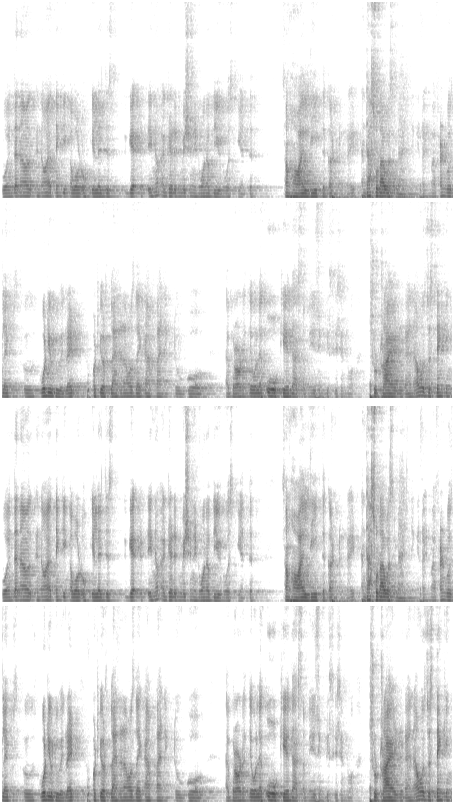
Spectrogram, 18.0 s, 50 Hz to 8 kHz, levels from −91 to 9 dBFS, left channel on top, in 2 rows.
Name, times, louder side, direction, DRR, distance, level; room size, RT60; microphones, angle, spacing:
voice 1, 0.0-2.2 2.5-5.0 5.7-9.2 9.4-10.5 10.8-13.0 13.5-16.0 16.4-18.0, right 2 dB, 30° right, 9 dB, 0.6 m, -35 dB
18.5 x 15.0 x 4.1 m, 1.0 s
head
